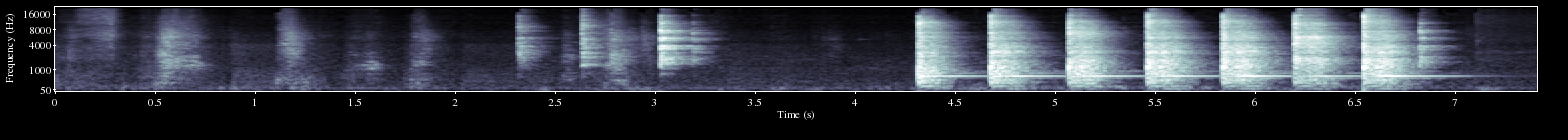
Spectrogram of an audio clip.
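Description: A socket wrench worked on the PCV valve cover of an 18 HP Briggs & Stratton opposed V-twin engine: sparse light ticks, then a run of six or seven loud, evenly spaced metallic clacks close by, with no talking.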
